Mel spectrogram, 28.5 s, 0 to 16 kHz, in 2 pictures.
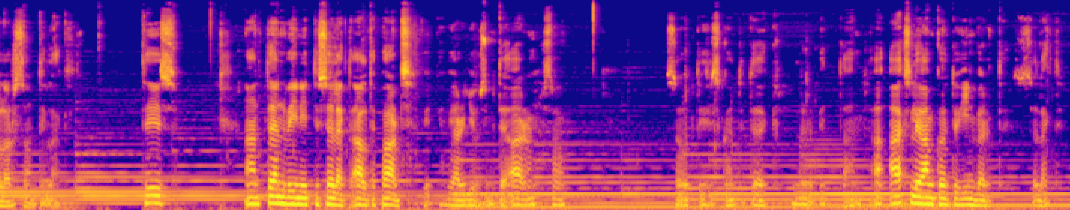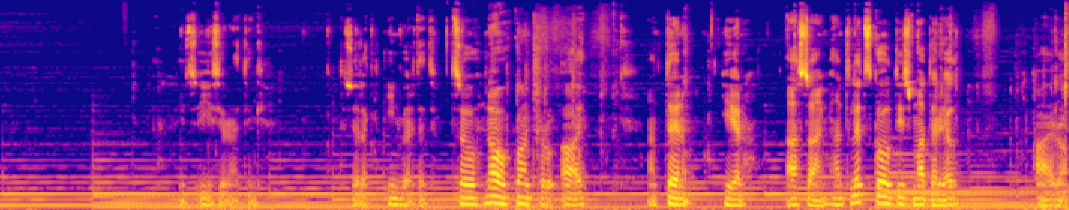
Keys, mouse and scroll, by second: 3.0 scroll up 1, 3.2-8.3 middle drag, 4.6 Tab, 8.3 l, 9.5 a, 10.7 l, 11.5 l, 12.0 scroll up 1, 12.3-15.2 middle drag, 14.5-16.2 typing, 16.6-21.9 middle drag, 17.5 l, 17.9 l, 21.9 ctrl+i, 25.9-28.4 drag.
